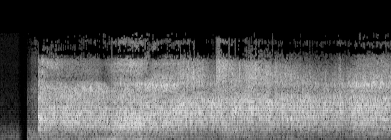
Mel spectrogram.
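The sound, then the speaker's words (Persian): Heavy gunfire from clashes between Afghan and Pakistani forces in Barikot, Nari district, Kunar province, Afghanistan, bursts in after a brief spoken word. It roars on as dense, continuous, loud rapid fire with no clear pauses. “این صدای که درگیری ها در ساحل بریکوت و دو کلمه ولسوالی ناره ولایت کنر است”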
